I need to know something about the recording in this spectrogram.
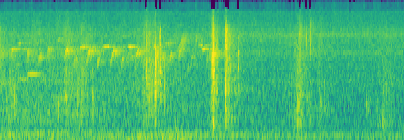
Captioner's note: stepping on Rocks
